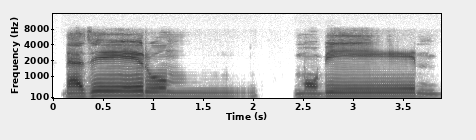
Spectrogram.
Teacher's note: বিতে 3 আলিফ টান দিতে হবে, আর নুনে জজম দিয়ে পড়তে হবে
